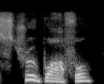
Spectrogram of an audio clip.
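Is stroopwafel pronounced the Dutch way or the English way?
English. The word is pronounced with English sounds. "you'll probably read it as stroopwafel"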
